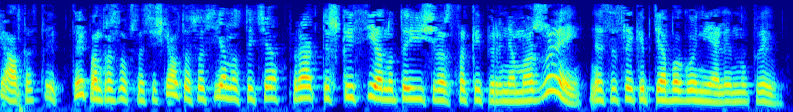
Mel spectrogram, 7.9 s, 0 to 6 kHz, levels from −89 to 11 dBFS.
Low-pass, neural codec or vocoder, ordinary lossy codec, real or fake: 5.4 kHz; none; MP3, 24 kbps; real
